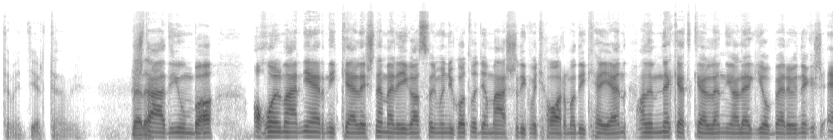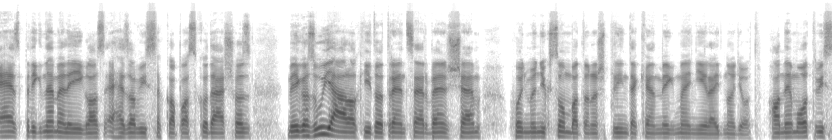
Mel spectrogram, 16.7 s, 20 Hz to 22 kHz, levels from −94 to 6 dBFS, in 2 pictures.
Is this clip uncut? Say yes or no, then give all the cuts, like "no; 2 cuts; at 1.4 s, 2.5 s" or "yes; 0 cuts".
no; 2 cuts; at 1.3 s, 6.4 s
